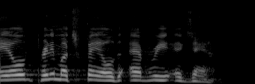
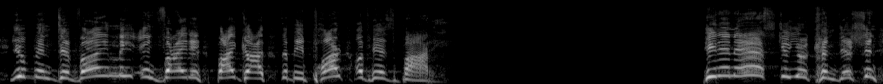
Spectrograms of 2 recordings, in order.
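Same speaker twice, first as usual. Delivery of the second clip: loud, high, fervent sermon climax; full-force preaching; 7 semitones higher, 5 dB louder than usual. Acted. Preacher crying out God's invitation to the church, impassioned. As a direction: shout the calling out to the congregation.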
